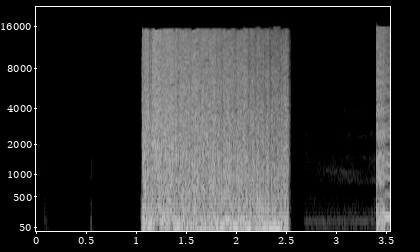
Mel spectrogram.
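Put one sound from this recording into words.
A large explosion roars and rumbles.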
